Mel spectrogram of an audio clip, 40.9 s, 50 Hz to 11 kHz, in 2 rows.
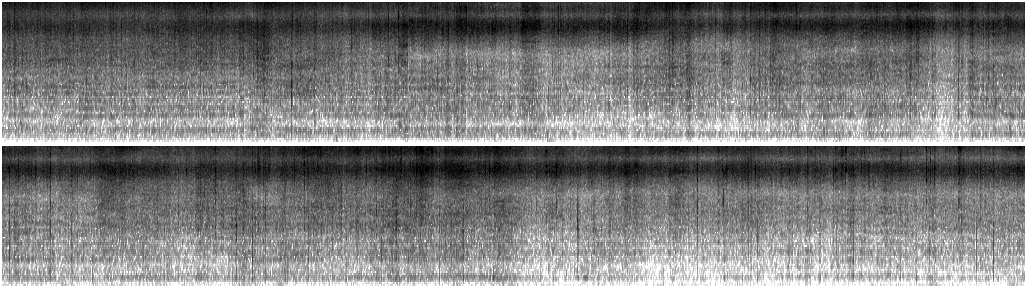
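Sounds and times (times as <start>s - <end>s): fat spitting on coals: 0.0s - 40.9s
meat sizzling over charcoal: 0.0s - 40.9s.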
